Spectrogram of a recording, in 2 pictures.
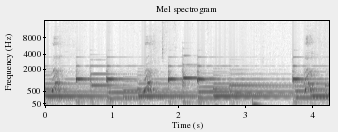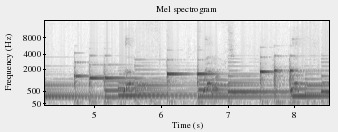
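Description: Background piano music playing a slow melody of held notes. A dog gives short barks several times underneath it.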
